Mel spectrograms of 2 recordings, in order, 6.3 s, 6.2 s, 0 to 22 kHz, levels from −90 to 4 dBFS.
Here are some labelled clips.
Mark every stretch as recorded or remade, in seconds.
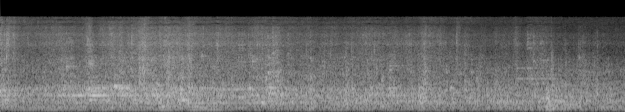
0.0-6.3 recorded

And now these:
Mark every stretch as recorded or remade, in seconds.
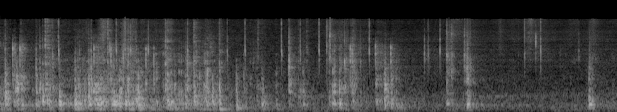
0.0-1.2 recorded; 1.2-1.8 remade; 1.8-3.3 recorded; 3.3-6.2 remade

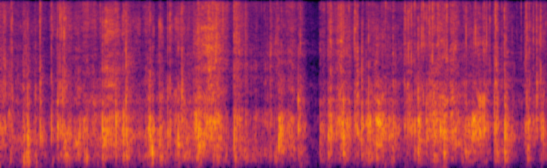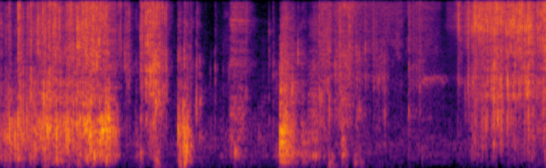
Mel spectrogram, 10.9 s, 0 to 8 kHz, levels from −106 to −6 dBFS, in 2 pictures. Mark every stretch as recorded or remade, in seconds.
0.0-9.6 recorded; 9.6-10.3 remade; 10.3-10.9 recorded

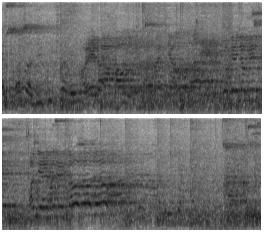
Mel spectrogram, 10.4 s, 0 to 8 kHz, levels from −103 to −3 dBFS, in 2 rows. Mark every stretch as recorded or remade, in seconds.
0.0-10.4 recorded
